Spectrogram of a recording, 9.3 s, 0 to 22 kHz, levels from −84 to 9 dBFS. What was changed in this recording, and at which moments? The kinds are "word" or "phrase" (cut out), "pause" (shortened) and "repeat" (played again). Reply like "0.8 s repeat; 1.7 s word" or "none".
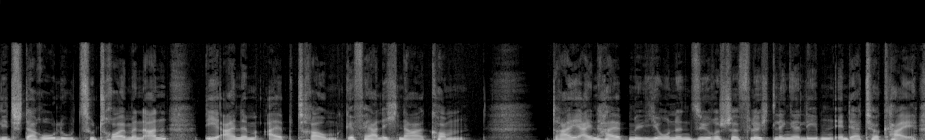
none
